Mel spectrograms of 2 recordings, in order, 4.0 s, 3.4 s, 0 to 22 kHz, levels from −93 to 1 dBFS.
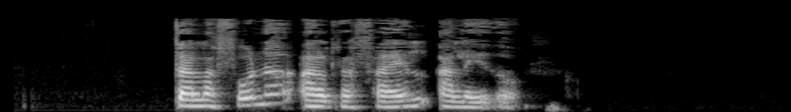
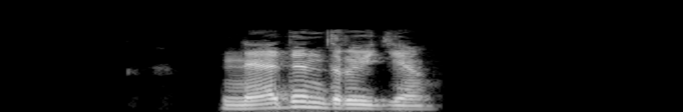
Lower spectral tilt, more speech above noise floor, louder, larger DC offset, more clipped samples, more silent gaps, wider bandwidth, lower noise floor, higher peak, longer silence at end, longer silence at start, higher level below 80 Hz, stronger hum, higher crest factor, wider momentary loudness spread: about the same, -5 dB/octave vs -5.5 dB/octave; second, 65 dB vs over 74 dB; second, -20 LUFS vs -16 LUFS; neither; neither; neither; first, 11.5 kHz vs 7.6 kHz; second, -85 dBFS vs under -90 dBFS; about the same, 0 dBFS vs -2 dBFS; about the same, 1.15 s vs 1.25 s; second, 0.9 s vs 1.1 s; second, -68 dBFS vs -62 dBFS; second, none vs 50 Hz at -50 dBFS; about the same, 22 dB vs 20 dB; about the same, 8 LU vs 9 LU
